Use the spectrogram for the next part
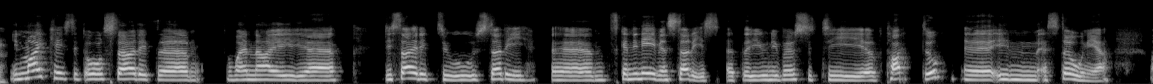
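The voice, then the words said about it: Estonian accent in English. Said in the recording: “they might recognize my accent as quite typical for Estonians and Finns”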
